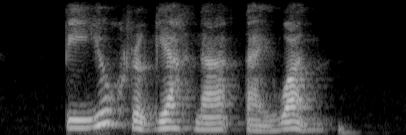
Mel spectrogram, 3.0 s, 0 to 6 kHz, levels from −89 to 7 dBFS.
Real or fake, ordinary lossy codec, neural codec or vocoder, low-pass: real; Opus, 32 kbps; none; 5.4 kHz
